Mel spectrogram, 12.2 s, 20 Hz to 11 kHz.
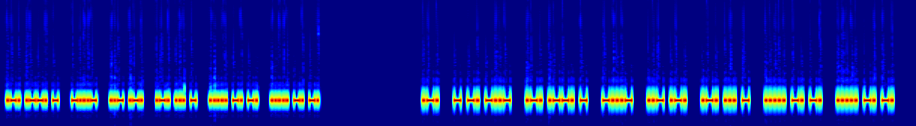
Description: Morse code, heard as a keyed tone, about 40 wpm, 700 Hz. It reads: RPT <BT> UR RST 5NN 5NN R TNX RPT <BT> UR RST 5NN 5NN
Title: Speed-Racing Common QSO Phrases Encore - 40wpm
